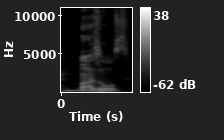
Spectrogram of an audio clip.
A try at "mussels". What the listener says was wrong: Mussels. You made it sound like Z's.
